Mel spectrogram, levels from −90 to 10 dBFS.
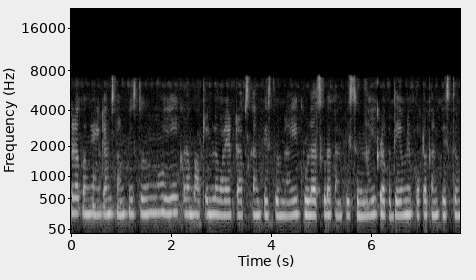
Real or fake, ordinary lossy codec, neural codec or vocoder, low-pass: fake; AAC, 48 kbps; codec, 16 kHz, 4 kbps, X-Codec, HuBERT features, trained on general audio; 7.2 kHz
